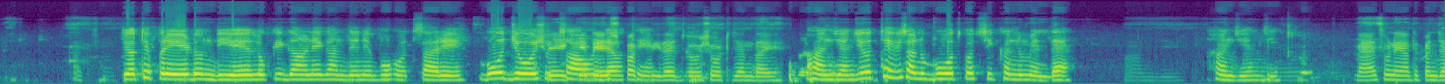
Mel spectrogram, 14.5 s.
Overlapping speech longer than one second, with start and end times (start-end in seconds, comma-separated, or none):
5.1-6.5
